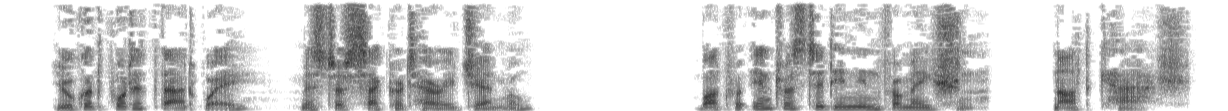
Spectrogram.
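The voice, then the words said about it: Soft, lilting, musical Welsh accent. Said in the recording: “The leader replied in a musical Welsh accent. ... in his softly lilting voice”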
